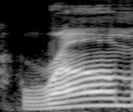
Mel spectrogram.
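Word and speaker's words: rhum: The R-H-U-M, rum, is how you say it in French, and Okay. then Ron, R-O-N, is how you say it in Spanish.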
